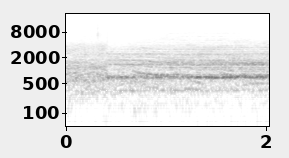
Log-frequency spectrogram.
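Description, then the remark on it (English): The Millwall crowd at a football match against Luton roars and chants, getting behind the Lions in a steady, continuous wash of voices, holding an even loudness for about two seconds with no single voice standing out. “Mill crowd trying to get behind the Lions.”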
